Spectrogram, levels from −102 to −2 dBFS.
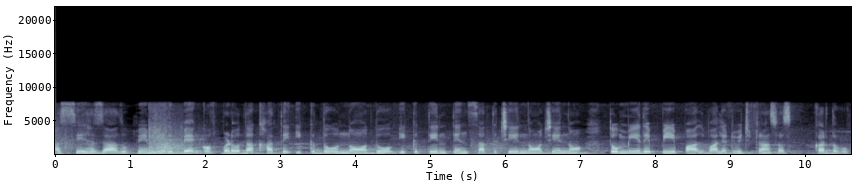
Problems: background sounds at intervals, continuous background conversations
